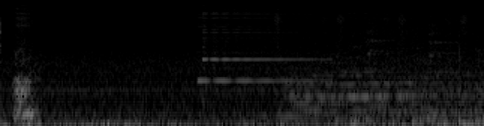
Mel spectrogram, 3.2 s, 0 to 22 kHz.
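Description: Anubis, a dog in the video game Ace Attorney Investigations 2, gives a short bark at the start, followed by quiet game music and chiming tones.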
